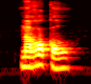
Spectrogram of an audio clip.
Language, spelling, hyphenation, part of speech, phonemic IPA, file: Dutch, Marokko, Ma‧rok‧ko, proper noun, /maːˈrɔkoː/, Nl-Marokko.ogg
- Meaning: Morocco (a country in North Africa)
